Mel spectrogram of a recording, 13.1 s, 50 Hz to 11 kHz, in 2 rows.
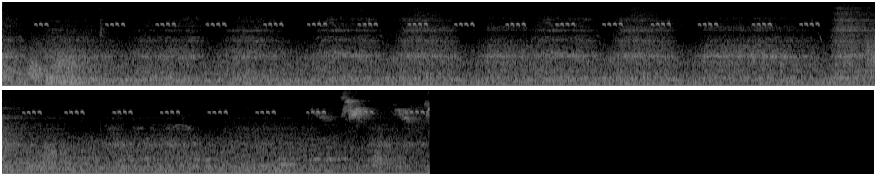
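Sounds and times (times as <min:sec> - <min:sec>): cricket chirping: 0:00.2 - 0:08.6.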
